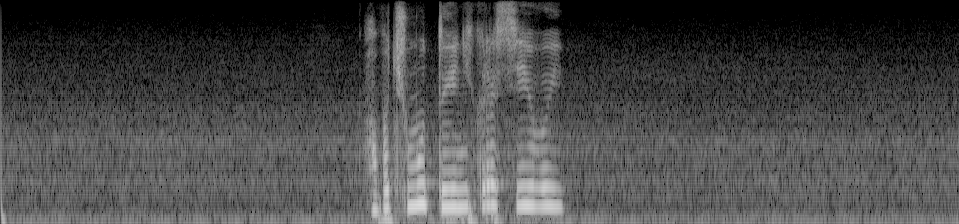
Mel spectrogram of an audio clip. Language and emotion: Russian, neutral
